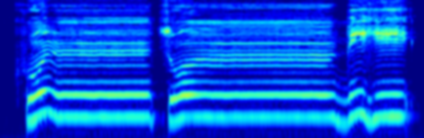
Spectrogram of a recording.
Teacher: صدای میم ساکن به صورت غنه، یعنی در حالی که صدا هم از ناحیه دهان و هم از ناحیه بینی شنیده میشد، صدای میم ساکن به میزان دو حرکت امتداد پیدا کرد. · Term: اخفا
